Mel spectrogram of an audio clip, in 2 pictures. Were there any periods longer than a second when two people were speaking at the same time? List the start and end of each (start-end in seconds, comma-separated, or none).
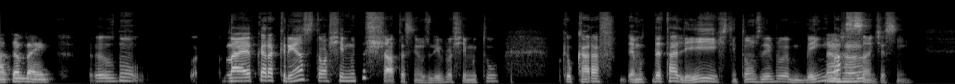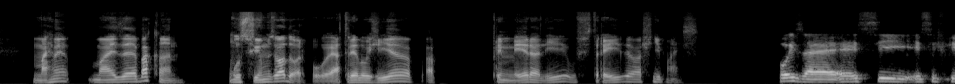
none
